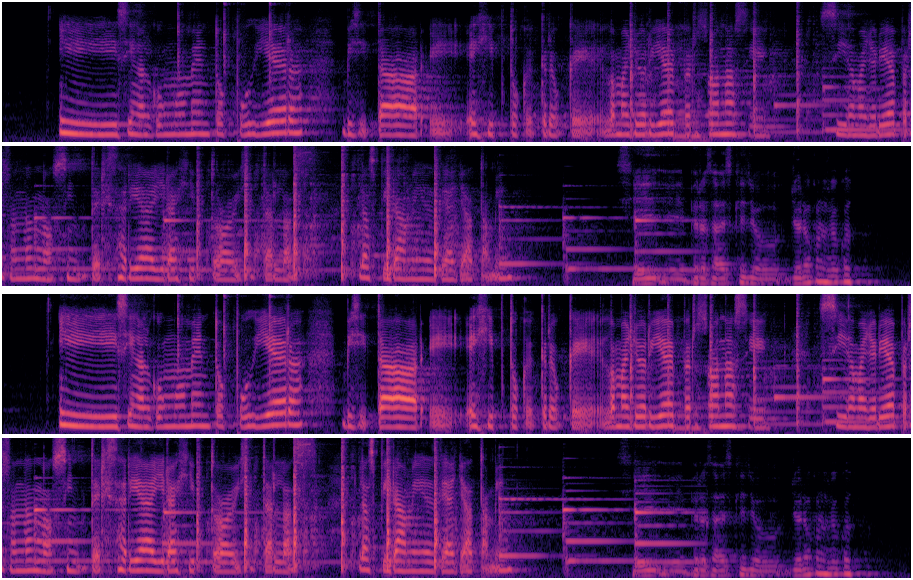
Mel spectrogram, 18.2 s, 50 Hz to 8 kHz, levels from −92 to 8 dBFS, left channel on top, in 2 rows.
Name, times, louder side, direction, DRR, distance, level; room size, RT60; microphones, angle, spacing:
voice 1, 0.6-7.7 7.9-14.2, right 3 dB, 60° right, 0.9 m, -34 dB
sound 1, 1.6-3.0 6.0-8.3 10.6-10.7 11.0-13.7, right 3 dB, 20° right, 1.1 m, -39 dB
voice 2, 6.3-7.1 15.2-17.6, left 1 dB, 35° left, 0.9 m, -44 dB
sound 2, 7.5-12.7 14.1-16.2, right 5 dB, 90° right, 0.9 m, -44 dB
29.0 x 19.5 x 8.9 m
head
